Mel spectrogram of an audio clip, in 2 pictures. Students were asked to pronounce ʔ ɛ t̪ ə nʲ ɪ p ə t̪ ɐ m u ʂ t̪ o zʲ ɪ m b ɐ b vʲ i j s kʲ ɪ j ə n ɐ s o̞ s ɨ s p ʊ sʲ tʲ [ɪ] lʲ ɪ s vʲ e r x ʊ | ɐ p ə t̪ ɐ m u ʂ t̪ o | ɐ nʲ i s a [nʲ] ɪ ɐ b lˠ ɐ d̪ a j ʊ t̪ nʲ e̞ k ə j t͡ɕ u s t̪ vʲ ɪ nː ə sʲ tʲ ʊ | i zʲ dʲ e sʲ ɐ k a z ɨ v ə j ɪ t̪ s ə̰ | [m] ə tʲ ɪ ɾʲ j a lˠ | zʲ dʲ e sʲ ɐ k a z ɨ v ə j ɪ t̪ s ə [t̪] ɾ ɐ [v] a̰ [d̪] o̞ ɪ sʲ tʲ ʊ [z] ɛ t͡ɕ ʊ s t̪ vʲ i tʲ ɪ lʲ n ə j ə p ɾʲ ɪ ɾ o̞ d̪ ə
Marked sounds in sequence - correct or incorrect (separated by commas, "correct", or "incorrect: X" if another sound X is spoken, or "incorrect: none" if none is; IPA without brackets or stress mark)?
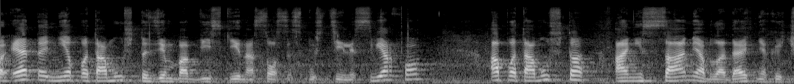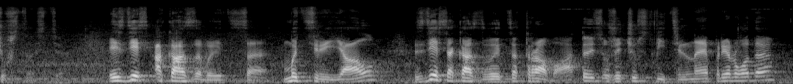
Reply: incorrect: i, incorrect: mʲ, correct, correct, correct, incorrect: t̪, incorrect: ʐ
